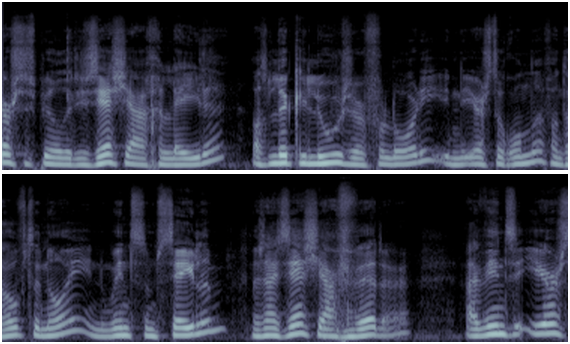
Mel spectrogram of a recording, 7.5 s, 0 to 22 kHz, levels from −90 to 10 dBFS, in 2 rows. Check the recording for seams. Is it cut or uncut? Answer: cut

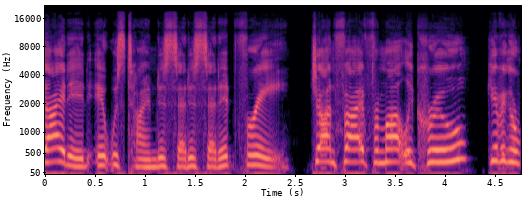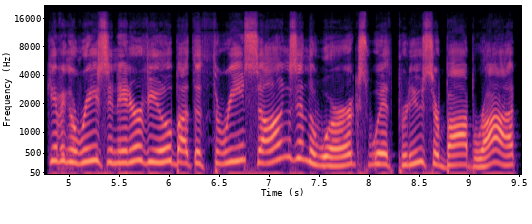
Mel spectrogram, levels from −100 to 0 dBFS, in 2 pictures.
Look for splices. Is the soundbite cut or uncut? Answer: cut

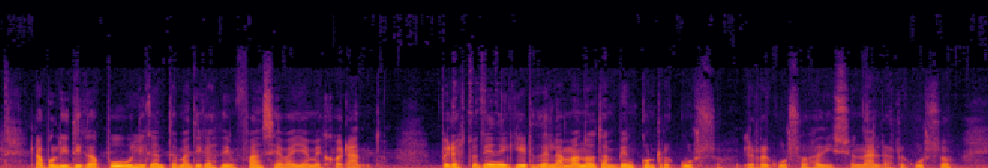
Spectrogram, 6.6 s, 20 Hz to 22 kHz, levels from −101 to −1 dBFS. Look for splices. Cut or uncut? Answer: uncut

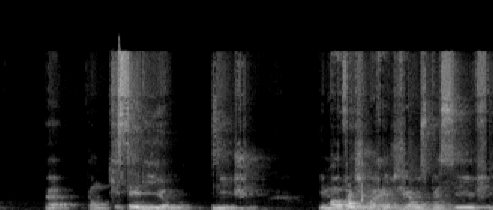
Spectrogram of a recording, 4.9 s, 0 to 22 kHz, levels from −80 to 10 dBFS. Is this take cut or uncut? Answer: cut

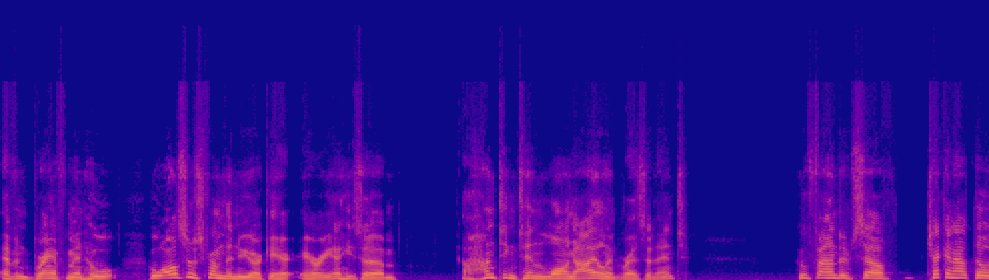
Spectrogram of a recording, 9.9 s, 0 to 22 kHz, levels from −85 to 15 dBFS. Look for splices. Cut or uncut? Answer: uncut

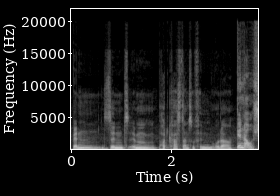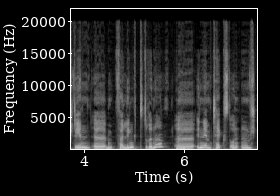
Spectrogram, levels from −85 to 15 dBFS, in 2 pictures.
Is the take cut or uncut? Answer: cut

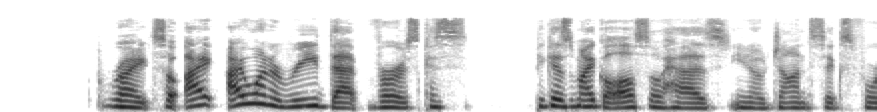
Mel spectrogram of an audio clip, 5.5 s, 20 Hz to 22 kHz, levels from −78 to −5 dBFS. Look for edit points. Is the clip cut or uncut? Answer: uncut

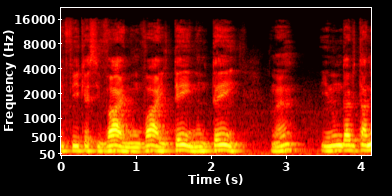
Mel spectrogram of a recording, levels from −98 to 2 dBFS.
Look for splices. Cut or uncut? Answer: uncut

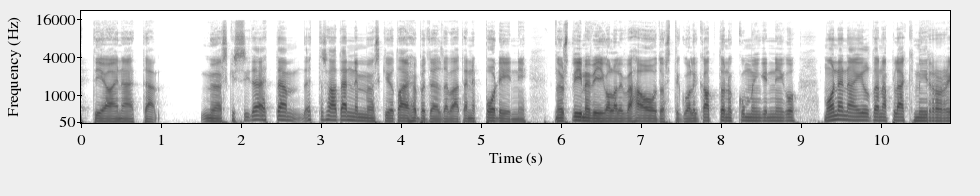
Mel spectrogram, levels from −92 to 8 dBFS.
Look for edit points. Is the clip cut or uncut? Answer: uncut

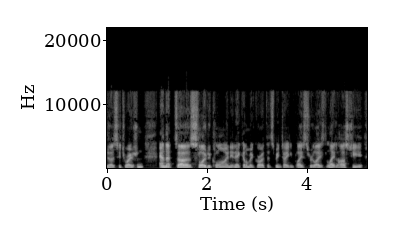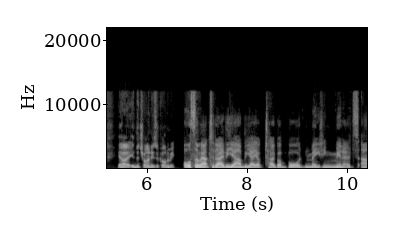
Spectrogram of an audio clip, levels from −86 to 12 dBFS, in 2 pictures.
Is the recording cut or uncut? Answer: cut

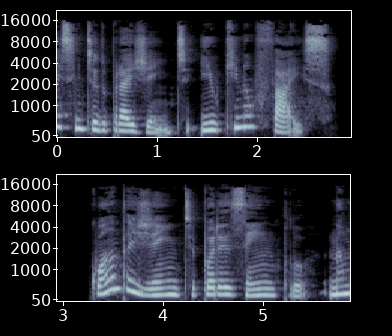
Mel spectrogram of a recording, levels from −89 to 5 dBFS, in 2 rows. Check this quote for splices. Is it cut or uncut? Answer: uncut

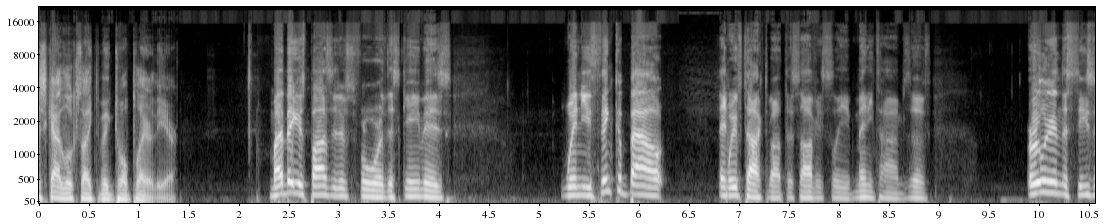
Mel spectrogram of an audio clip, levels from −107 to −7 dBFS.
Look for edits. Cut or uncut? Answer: cut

